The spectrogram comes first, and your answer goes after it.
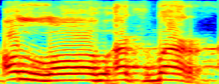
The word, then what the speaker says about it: Allahu Akbar: Makanya dalam takbir menyebut lafaz Allah itu enggak boleh kita memanjangkan a-nya. Contoh Allahu Akbar.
